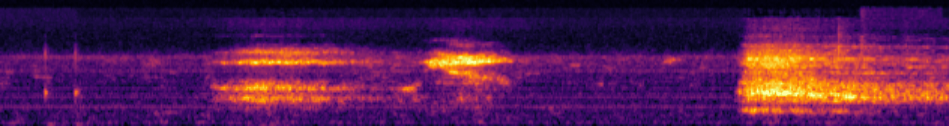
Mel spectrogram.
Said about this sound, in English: Yeah. You may feel a little lightheaded. You may feel a little lightheaded. The deep, deep breathing. The deep breath also connects us to the source, and the deep breathing.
